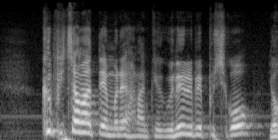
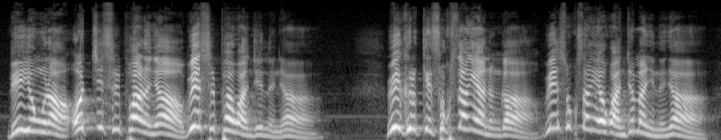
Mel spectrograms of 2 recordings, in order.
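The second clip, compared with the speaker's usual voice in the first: commanding; 3 semitones higher, 6 dB louder than usual. Acted. David commands his own soul, commanding. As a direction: order your own soul forcefully. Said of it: "자기 영혼에게 다윗 스스로 명령합니다".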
